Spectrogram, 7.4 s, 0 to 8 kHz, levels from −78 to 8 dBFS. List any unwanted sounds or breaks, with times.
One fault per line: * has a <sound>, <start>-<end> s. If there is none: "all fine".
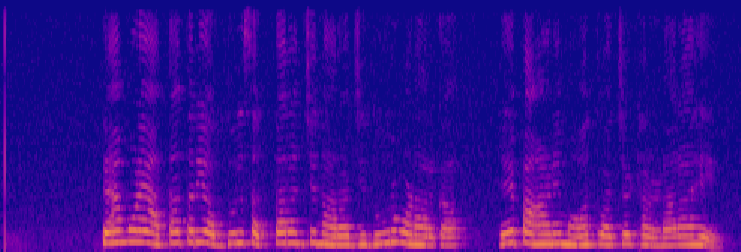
all fine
